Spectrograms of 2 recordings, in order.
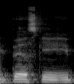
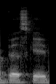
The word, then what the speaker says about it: Bisky: characters and everything was they say Bisky, but it's spelled out biscuit and everything like the food. So take it as you will. I'll call her Bisky because that's what they want me.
